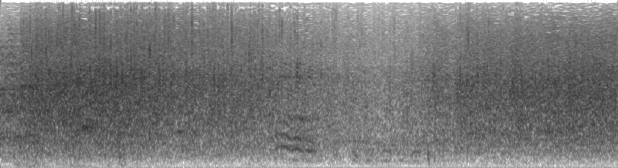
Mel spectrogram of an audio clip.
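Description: Audience applauding, a steady clapping that eases briefly in the middle and picks up again.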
